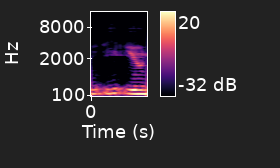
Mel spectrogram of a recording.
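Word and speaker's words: Yeun: done too much where people say it's pronounced Yan so sorry if my pronunciation is wrong of his last name I've heard him called Yun before so okay Yan I guess um he he hasn't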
